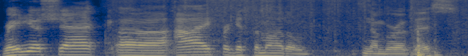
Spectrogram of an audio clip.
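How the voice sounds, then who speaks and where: A host chatting informally and a little haltingly while unboxing items at a desk, with wry exasperation. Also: medium pitch, fairly even intonation. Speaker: host unboxing weather radios. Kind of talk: casual live chat and unboxing. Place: at a desk indoors. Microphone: desk microphone set a bit low. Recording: noisy desk microphone with clicks.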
